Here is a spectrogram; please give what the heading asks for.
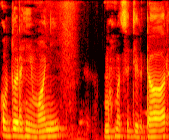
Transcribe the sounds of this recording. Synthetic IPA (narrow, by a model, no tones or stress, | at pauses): ɐb̚d̪uɾɐɦiːmʋaːɲi | mɐɦmɐd̪sɪd̪iːkɖaːɾ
